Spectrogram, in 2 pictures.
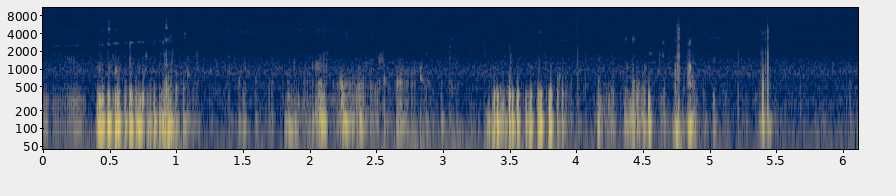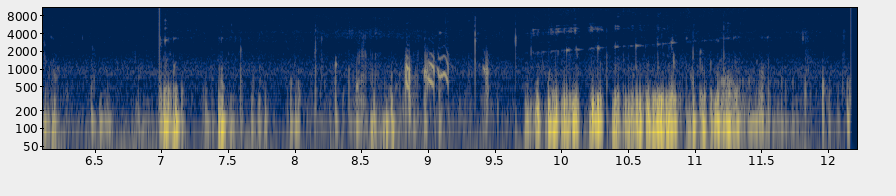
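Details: Low rumbling, gurgling bursts come and go over several seconds with faint clicks and squeaks between them; ordinary stomach growling (borborygmi).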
